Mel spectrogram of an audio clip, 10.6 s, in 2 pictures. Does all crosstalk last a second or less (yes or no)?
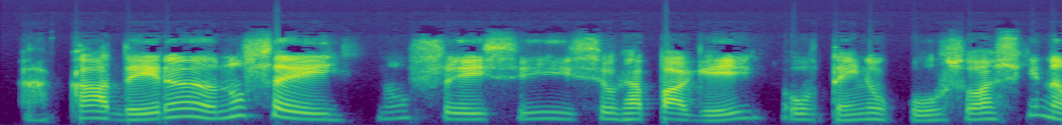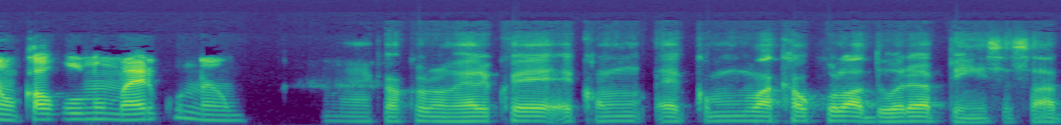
yes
